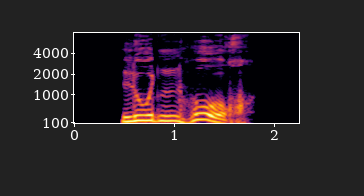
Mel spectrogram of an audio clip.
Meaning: first/third-person plural preterite of hochladen
- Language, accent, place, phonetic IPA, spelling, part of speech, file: German, Germany, Berlin, [ˌluːdn̩ ˈhoːx], luden hoch, verb, De-luden hoch.ogg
